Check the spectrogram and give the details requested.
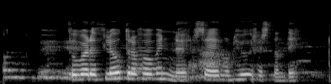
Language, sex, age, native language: Icelandic, female, 14, Icelandic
